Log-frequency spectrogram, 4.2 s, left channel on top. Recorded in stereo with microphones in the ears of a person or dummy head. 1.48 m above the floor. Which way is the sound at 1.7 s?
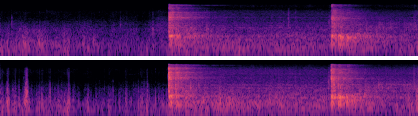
55° right (ahead or behind).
